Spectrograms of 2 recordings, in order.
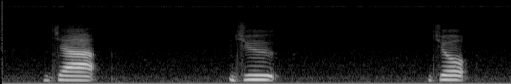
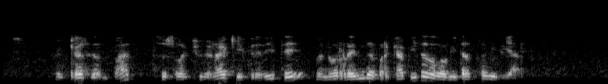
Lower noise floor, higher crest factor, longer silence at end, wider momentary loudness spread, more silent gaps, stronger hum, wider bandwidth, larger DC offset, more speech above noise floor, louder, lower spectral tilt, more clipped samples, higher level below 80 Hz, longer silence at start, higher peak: second, -52 dBFS vs -62 dBFS; about the same, 18 dB vs 20 dB; second, 0.45 s vs 0.9 s; first, 17 LU vs 11 LU; neither; neither; first, 16.5 kHz vs 4 kHz; first, 2% vs under 0.1%; second, 34 dB vs 38 dB; first, -20 LUFS vs -24 LUFS; about the same, -7.5 dB/octave vs -6.5 dB/octave; neither; first, -58 dBFS vs -78 dBFS; second, 0 s vs 0.55 s; about the same, -4 dBFS vs -6 dBFS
